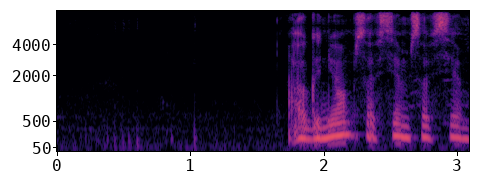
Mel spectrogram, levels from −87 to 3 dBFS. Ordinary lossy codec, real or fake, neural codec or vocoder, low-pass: none; real; none; none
